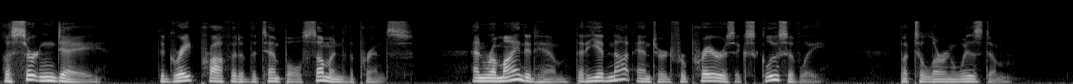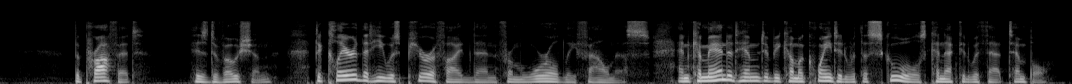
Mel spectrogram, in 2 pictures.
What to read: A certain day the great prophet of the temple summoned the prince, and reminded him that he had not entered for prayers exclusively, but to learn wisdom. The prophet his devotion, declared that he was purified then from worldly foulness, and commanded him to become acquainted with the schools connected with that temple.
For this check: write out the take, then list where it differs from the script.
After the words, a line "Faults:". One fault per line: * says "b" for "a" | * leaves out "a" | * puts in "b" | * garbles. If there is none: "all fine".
A certain day the great prophet of the temple summoned the prince, and reminded him that he had not entered for prayers exclusively, but to learn wisdom. The prophet his devotion, declared that he was purified then from worldly foulness, and commanded him to become acquainted with the schools connected with that temple.
Faults:
all fine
